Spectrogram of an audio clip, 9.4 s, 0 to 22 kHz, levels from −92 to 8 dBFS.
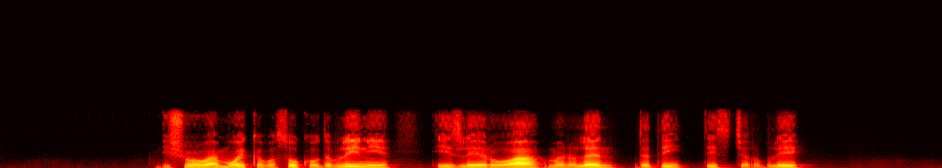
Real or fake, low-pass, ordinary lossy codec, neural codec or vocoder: fake; none; none; codec, 16 kHz, 0.4 kbps, LongCat-Audio-Codec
